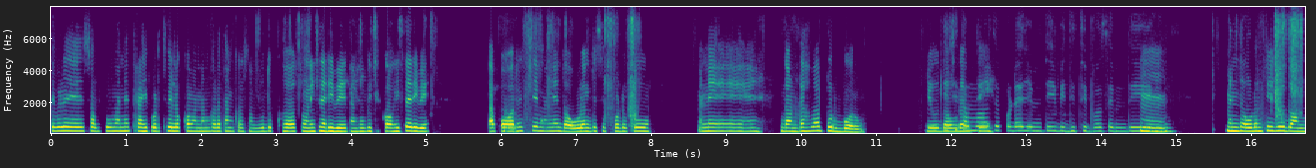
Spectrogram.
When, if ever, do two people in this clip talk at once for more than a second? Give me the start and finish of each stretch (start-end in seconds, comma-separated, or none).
none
